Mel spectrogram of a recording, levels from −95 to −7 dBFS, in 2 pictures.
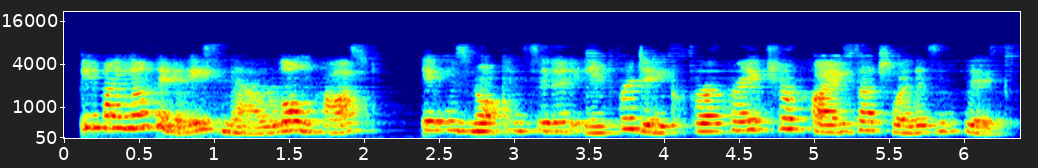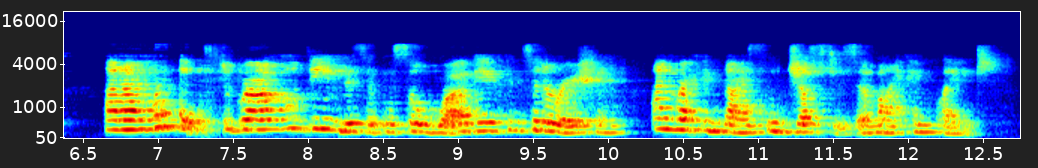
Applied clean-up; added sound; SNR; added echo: neural mask model DeepFilterNet 3.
